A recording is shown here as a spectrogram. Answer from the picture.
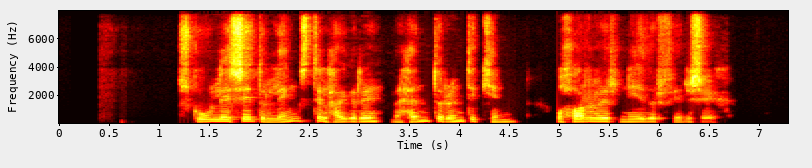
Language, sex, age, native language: Icelandic, male, 40-49, Icelandic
